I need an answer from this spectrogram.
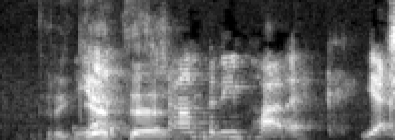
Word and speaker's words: Chandni Parekh: Chandni Parekh. Yes. Chandni Parekh. Okay, gotcha. The accent is on the first syllable.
